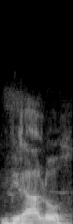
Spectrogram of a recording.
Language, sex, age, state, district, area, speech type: Nepali, male, 60+, West Bengal, Kalimpong, rural, read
